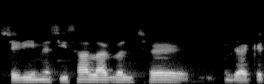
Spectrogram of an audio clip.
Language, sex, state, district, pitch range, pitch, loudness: Maithili, male, Bihar, Madhepura, 110-115 Hz, 110 Hz, -17 LUFS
